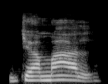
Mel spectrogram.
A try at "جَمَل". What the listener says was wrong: لا not جمال. Make it short because if you make it long it will be ألف. It means beauty. Jamal is beauty. Jamal is camel.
